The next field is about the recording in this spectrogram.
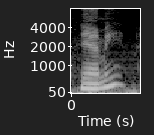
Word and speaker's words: NAMI: Yeah, NAMI.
